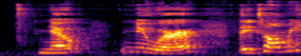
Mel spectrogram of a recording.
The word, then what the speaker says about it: Neewer: So this video is actually going to be a sponsored video by Neewer. Nope, Neewer. They told me how to pronounce the name, but by Neewer.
